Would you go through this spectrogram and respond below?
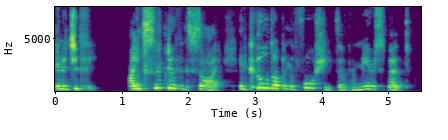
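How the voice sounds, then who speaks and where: A woman playing an excitable boy adventurer, narrating a radio drama with dramatic storytelling. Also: sits high, normal speed. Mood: breathless, alarmed. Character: excitable boy adventurer telling his tale.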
